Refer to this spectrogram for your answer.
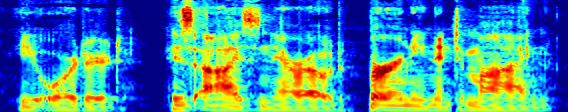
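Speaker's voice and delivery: normal talking voice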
